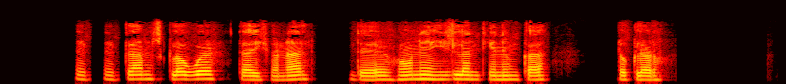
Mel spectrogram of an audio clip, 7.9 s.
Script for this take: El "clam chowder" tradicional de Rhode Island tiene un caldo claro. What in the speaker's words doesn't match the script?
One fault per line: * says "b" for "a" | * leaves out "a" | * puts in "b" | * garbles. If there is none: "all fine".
* puts in "el"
